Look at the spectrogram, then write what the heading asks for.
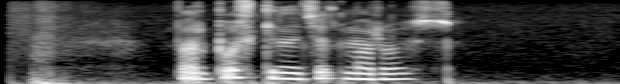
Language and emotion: Russian, neutral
